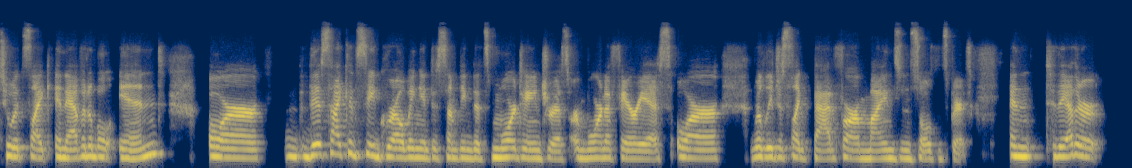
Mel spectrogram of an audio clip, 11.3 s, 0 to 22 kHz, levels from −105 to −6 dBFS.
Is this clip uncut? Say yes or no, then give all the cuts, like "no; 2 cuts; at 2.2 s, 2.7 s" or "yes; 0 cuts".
yes; 0 cuts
